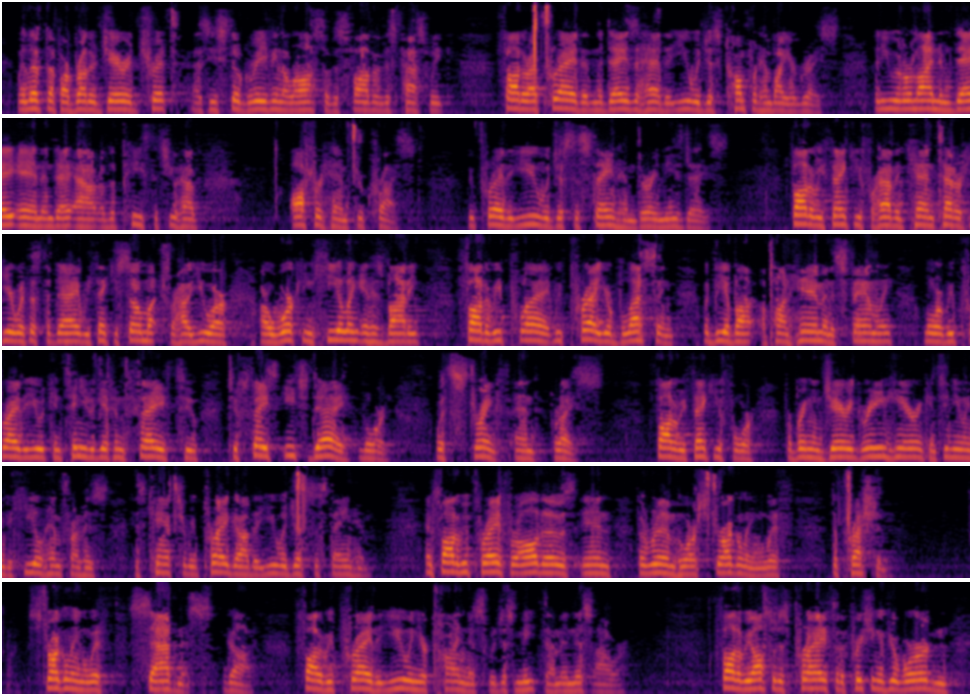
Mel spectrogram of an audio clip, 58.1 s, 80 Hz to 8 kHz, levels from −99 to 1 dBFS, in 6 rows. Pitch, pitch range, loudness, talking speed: 165 Hz, 150-175 Hz, -34 LUFS, 210 wpm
